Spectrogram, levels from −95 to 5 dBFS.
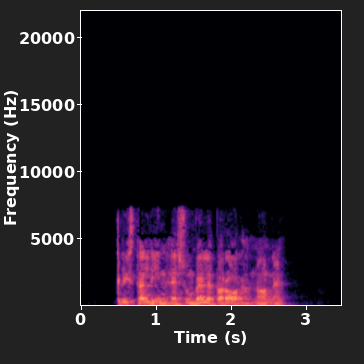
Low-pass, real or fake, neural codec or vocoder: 7.2 kHz; real; none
